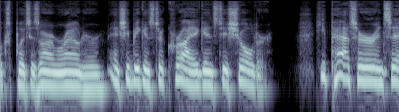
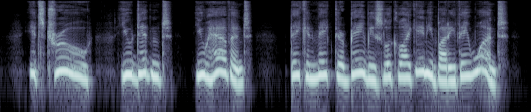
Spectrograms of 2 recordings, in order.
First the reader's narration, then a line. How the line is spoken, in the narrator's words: she wails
